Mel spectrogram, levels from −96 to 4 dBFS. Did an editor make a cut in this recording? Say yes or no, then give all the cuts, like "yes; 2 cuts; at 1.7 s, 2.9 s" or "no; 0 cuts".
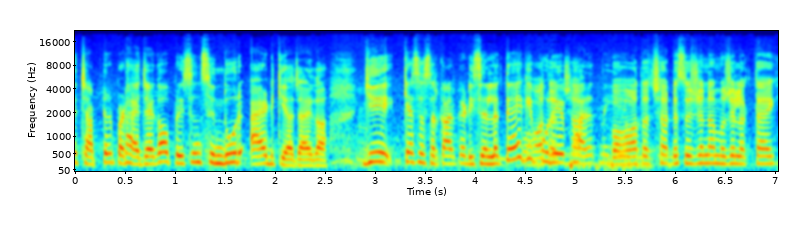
no; 0 cuts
